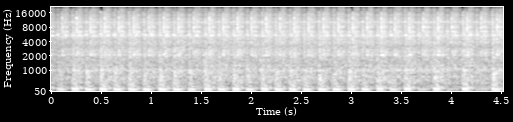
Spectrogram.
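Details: Old Royal Enfield 350 single after carburetor work, first start: steady even thumping at idle, evenly spaced beats, no knocks or stumbles, strong induction noise; running sweetly.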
